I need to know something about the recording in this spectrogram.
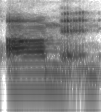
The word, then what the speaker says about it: Amen: work of Dr Daniel Amen a spelled like amen y'all who are listening a m n is amazing in helping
